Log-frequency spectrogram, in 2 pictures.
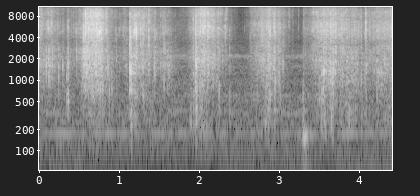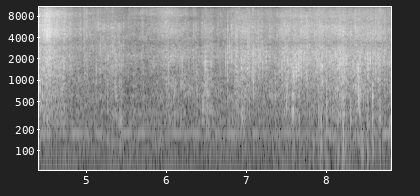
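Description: A small, empty brown kraft paper bag held open in the hands is squeezed, crinkled and tapped with fingertips and long nails. Bright, dry crinkling and crunchy crackles come in repeated bursts, with the energy mostly high and very little low end. Quick clicks of the nails sit among the rustling paper.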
